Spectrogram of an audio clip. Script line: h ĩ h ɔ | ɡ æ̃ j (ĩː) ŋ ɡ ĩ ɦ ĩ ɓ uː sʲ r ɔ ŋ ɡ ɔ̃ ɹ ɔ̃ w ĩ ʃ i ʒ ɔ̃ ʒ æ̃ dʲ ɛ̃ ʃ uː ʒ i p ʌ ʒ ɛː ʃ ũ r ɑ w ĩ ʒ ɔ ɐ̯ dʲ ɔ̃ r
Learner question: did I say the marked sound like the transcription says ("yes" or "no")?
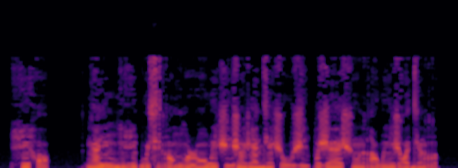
no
